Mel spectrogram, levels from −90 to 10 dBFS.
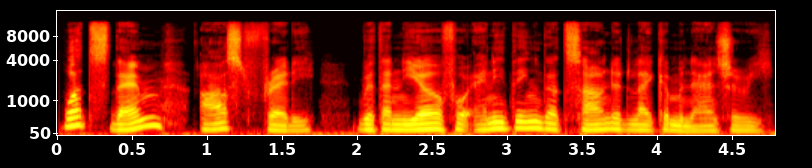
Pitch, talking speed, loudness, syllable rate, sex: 120 Hz, 175 wpm, -18 LUFS, 5.3 syllables/s, male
